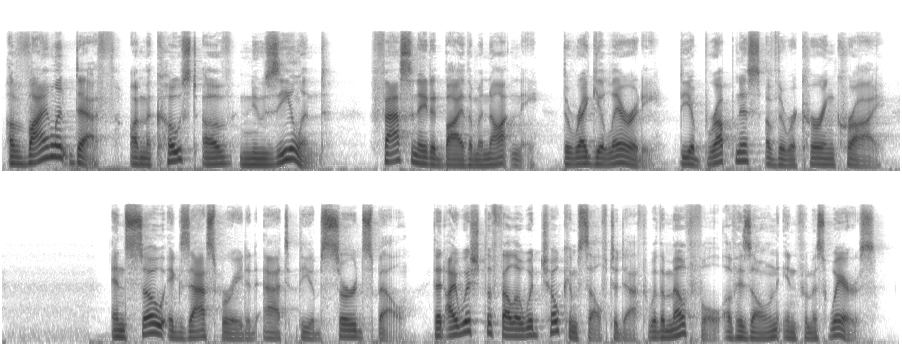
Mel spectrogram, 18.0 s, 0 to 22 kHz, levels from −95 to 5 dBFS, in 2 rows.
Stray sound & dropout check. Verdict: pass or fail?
pass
